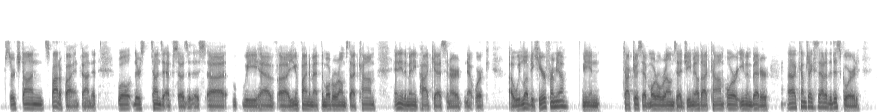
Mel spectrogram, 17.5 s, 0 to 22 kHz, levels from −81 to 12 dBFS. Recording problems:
garbled, watery; badly; nothing above 5.5 kHz

